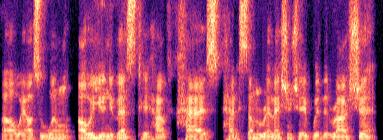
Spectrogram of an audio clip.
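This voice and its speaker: Middle-aged male teacher, Chinese accent, halting ceremony speech, low voice. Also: level tone. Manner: hesitant, many fillers and restarts.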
